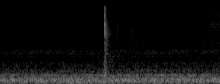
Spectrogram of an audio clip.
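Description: Clear packing tape being laid over printed paper and pressed down by hand, with one sharp click about a second in, over a steady low room hum.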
